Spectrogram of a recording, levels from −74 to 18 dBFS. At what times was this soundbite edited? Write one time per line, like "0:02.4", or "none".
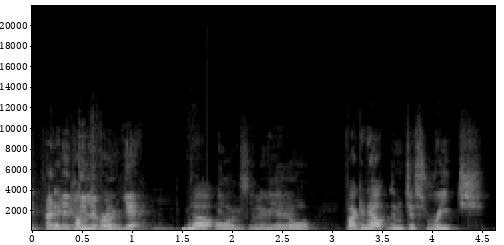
0:01.5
